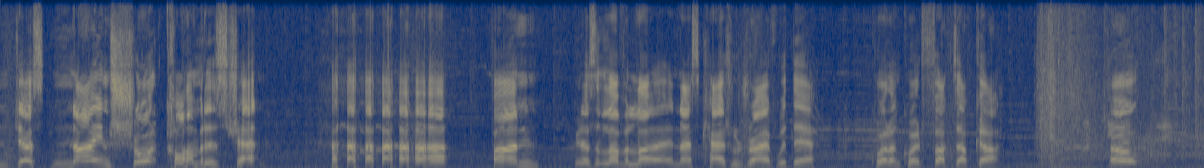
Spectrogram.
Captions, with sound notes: Just nine short kilometres chat! [Laughs in pain] Fun. Who doesn't love a nice casual drive with their, “fu*ked up car”.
